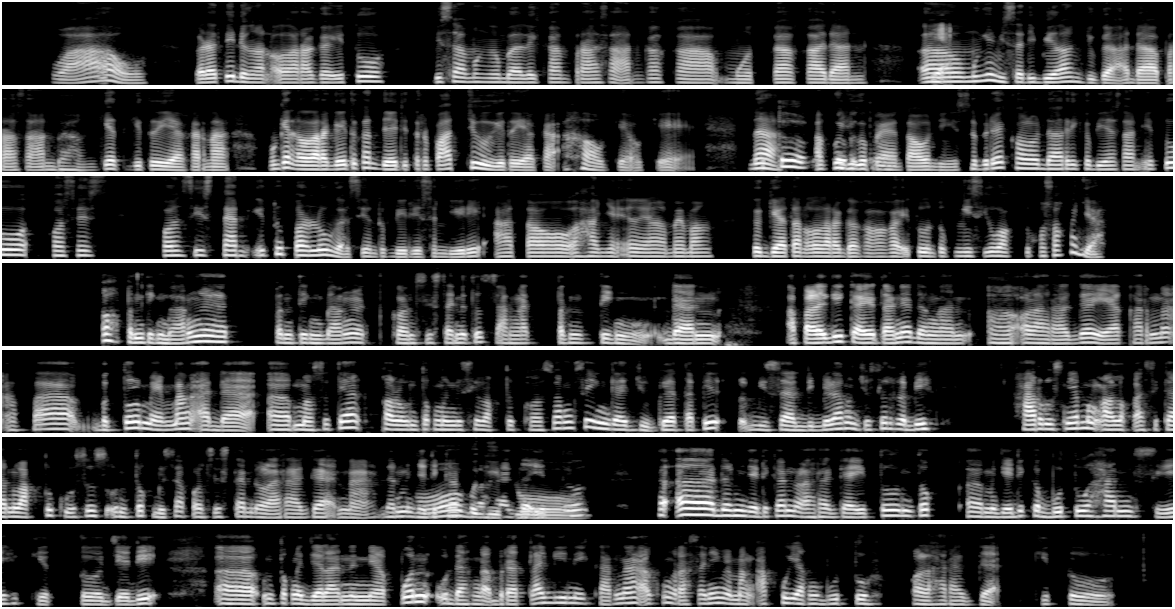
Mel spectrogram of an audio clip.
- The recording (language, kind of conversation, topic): Indonesian, podcast, Kebiasaan kecil apa yang paling membantu Anda bangkit setelah mengalami kegagalan?
- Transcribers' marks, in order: in English: "mood"; tapping; lip smack; other background noise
